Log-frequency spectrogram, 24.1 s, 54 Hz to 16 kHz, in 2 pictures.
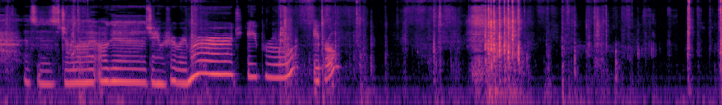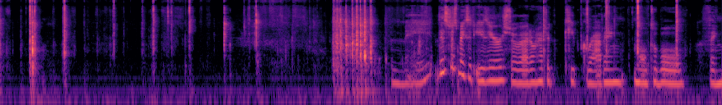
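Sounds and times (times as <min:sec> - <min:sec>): paper rustling: 0:01.0 - 0:01.6, 0:03.0 - 0:03.6, 0:04.4 - 0:23.5
pages snapping onto discs: 0:04.6 - 0:06.3, 0:07.0 - 0:19.9, 0:21.0 - 0:23.5.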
